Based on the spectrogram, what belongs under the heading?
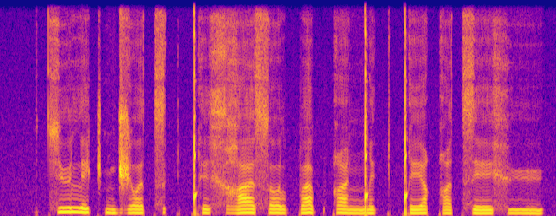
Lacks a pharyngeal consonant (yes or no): yes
